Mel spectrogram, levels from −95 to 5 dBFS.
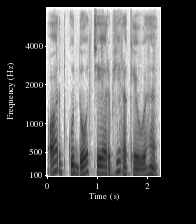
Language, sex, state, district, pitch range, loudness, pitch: Hindi, male, Jharkhand, Garhwa, 115-150 Hz, -17 LUFS, 130 Hz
